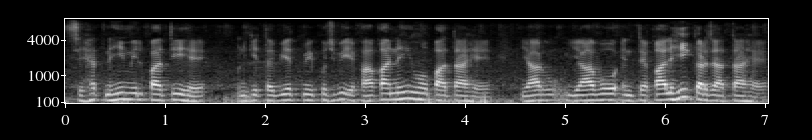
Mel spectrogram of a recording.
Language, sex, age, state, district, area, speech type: Urdu, male, 30-45, Bihar, Saharsa, urban, spontaneous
